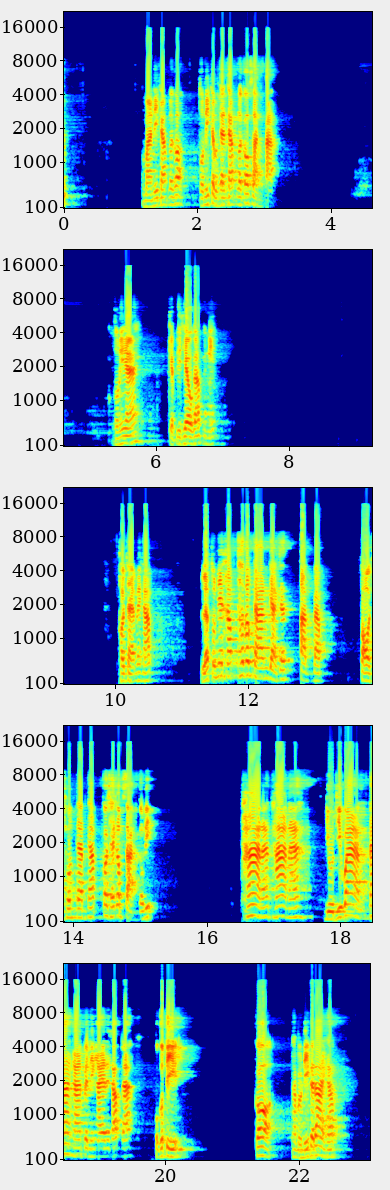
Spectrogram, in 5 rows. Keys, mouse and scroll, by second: 0.0-1.2 scroll down 2, 0.3 middle click, 1.3 middle click, 1.6-2.2 scroll up 2, 3.6 click, 4.6 click, 5.4 click, 6.4 click, 6.8-7.1 scroll up 2, 7.3 click, 8.1 click, 8.5 scroll up 1, 9.3 click, 9.8 scroll down 1, 10.5 middle click, 10.5-10.8 scroll down 1, 11.2 middle click, 11.4-11.8 scroll down 2, 11.9-12.2 scroll up 2, 12.6 scroll up 2, 12.6 middle click, 13.0 scroll down 2, 13.6-14.6 scroll up 4, 16.9 click, 17.8 click, 18.1-18.4 scroll down 2, 18.6 middle click, 19.0 scroll down 1, 19.4 scroll up 1, 20.0 click, 20.6 click, 21.0 middle click, 21.7 click, 22.7 click.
